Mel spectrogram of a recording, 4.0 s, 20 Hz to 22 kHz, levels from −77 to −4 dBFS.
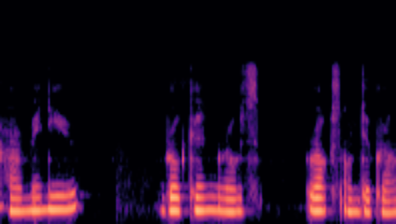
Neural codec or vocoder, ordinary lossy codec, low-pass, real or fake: none; none; none; real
